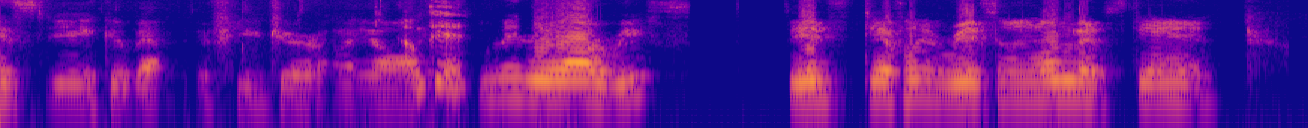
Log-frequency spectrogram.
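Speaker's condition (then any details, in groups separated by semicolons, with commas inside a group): Cerebral palsy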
